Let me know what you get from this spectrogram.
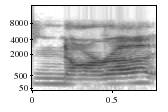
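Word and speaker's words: Gnara: Um, there's also a company named Nara. It's spelled G N A R A.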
